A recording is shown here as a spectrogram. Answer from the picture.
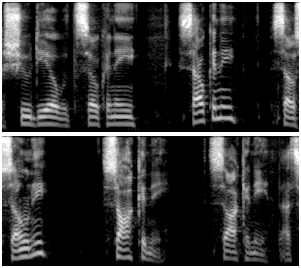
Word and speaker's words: Saucony: Saucony? Saucony, that's how you pronounce it.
